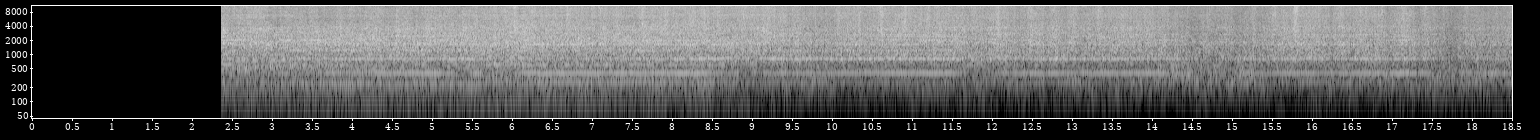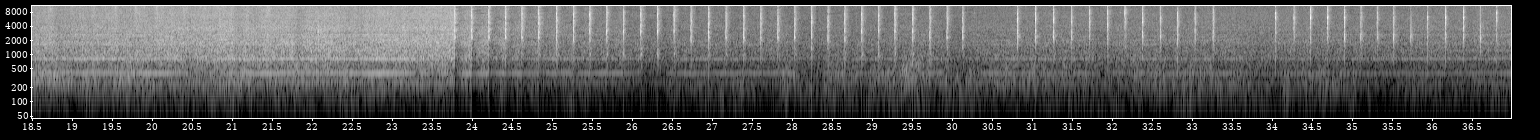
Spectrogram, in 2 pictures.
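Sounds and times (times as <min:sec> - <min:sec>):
machine humming: 0:02.4 - 0:36.9
fast regular knocking: 0:23.8 - 0:33.4, 0:34.0 - 0:36.9.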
